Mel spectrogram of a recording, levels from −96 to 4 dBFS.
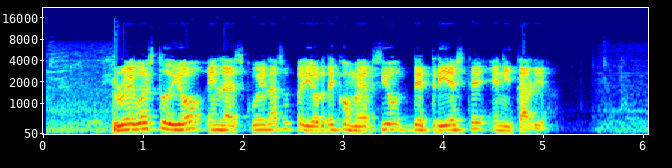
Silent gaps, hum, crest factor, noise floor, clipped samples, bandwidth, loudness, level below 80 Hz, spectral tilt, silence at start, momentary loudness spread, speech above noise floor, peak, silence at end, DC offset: none; none; 16 dB; -58 dBFS; under 0.1%; 6.2 kHz; -16 LUFS; -50 dBFS; -8 dB/octave; 0.15 s; 7 LU; 42 dB; 0 dBFS; 1.05 s; under 0.1%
